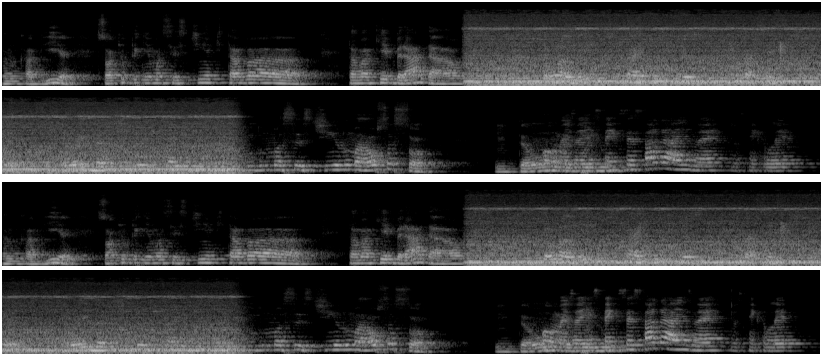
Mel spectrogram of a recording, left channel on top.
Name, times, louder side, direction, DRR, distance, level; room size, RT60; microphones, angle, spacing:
voice 1, 0.0-4.7 5.2-8.4 8.8-12.4 13.1-14.3, left 1 dB, 20° left, 1 dB, 0.4 m, -31 dB
sound 1, 4.6-10.6, left 1 dB, 85° left, 0.7 m, -26 dB
voice 2, 13.6-16.0, right 2 dB, 50° right, 4 dB, 0.4 m, -33 dB
2.8 x 2.3 x 2.9 m, 0.67 s
head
